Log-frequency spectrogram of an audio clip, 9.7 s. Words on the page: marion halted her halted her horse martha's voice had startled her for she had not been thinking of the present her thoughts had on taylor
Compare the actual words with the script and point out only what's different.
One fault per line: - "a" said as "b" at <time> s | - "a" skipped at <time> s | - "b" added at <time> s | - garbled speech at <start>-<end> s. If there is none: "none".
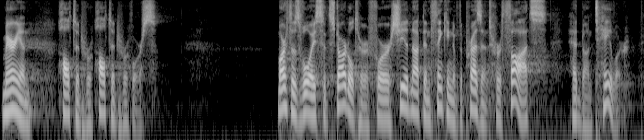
none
